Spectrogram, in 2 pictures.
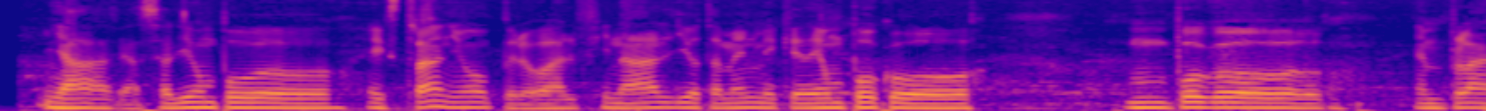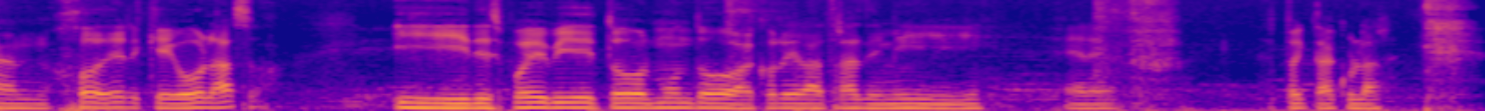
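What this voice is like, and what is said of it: French accent, speaking clearly. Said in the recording (Catalan): “parla en accent francès, ell és suís, però parla clar.”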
